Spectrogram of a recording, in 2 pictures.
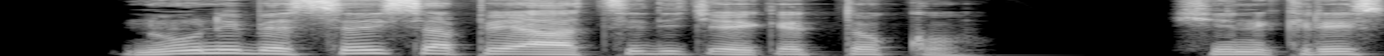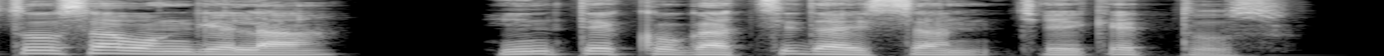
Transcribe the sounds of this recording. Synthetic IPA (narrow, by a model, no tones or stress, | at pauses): nuːnɪbɛsːɛjsːɐpːɛaːt͡sːɪd̪ɪt͡ʃʼe̞ːkʼɛt̪ːɔkːɔ̰ | ʃɪnkɪɾɪst̪ːo̞ːsɐwɔŋɡɛlaː | hɪnt̪ːɛkːɔɡɐt͡sːɪd̪ɐjsːɐnt͡ʃʼe̞ːkʼɛt̪ːo̞̰ːs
